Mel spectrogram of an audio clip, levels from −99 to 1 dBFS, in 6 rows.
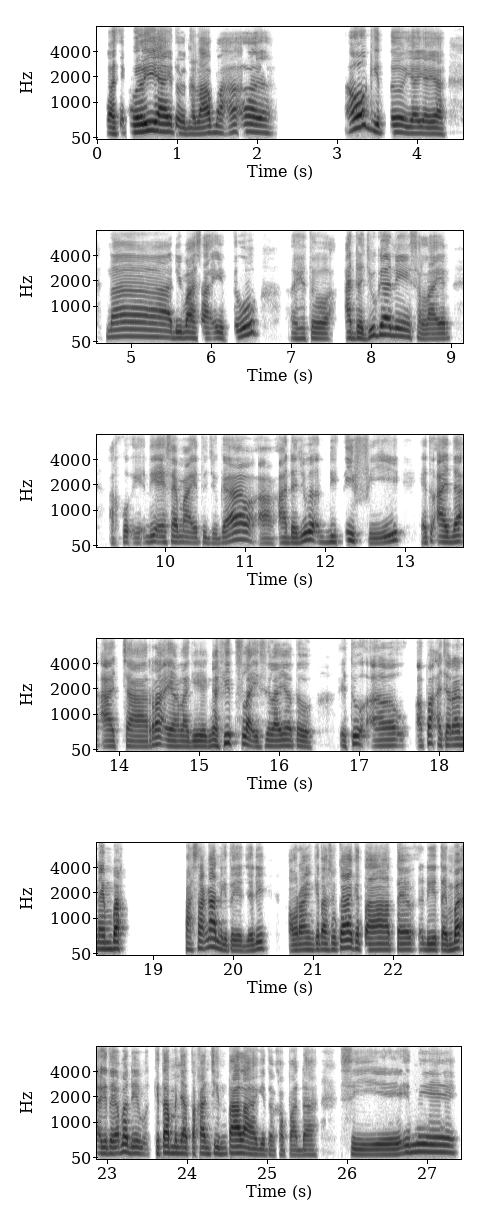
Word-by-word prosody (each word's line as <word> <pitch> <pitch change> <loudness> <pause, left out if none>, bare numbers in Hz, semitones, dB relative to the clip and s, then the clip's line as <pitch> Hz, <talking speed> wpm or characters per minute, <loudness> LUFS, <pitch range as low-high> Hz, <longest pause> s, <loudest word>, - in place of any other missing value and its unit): masih 155 +2 +1
kuliah 210 +2 +8
itu 195 -1 -1
udah 150 -1 -4
lama, 175 +3 +1
heeh. 200 +2 +1 1.1
Oh, 330 +5 +7
gitu 195 -4 +2
ya 170 -1 0
ya 165 -1 0
ya, 155 -1 +1 0.4
nah 185 -1 -2
di 155 - -2
masa 145 -2 -2
itu, 175 - -1 0.4
ah 135 - -10
itu 135 0 -4 0.2
ada 150 0 -2
juga 225 +5 +3
nih 195 -4 -1
selain 130 0 -4 0.4
aku 145 - -11
i 130 - -16
di 155 - -5 0.2
SMA 145 -3 -5
itu 140 - -13 0.2
juga 200 - -1
a 120 -1 -11
ada 135 +1 -5
juga 190 +4 +1
di 145 +2 -7
TV 180 +1 -5 0.7
itu 135 - -9
ada 150 +2 -1
acara 140 +4 -3
yang 145 -1 0
lagi 140 +1 0
ngehits 220 +9 -1
lah - - +2
istilahnya 150 +2 -2
tuh. 135 -3 -3 0.3
Itu, 200 +8 0
eee, 155 +1 -4 0.3
apa, 150 +9 -1
acara 170 +1 -1
nembak 180 +1 +4 0.7
pasangan 215 +3 +3
gitu 145 -2 -3
ya, 135 -1 -1
jadi 175 +6 +1 0.4
orang 155 +2 +1
yang - - -10
kita 165 -1 +2
suka 200 +6 +5
kita 155 -3 +1
te 160 - +1 0.2
eee, 160 - -9
ditembak 155 +5 +3
gitu 165 0 0
ya, - - +4
apa, 205 - +6 0.3
kita 170 +2 +3
menyatakan 165 -1 0
cinta 165 +1 +3
lah 150 -4 +3
gitu 135 -2 -5
kepada 130 +1 -7 0.3
si 145 - -7 0.6
ini 195 0 +2
160 Hz, 150 wpm, -21 LUFS, 145-190 Hz, 1.1 s, kuliah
